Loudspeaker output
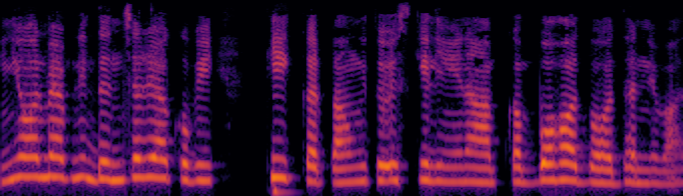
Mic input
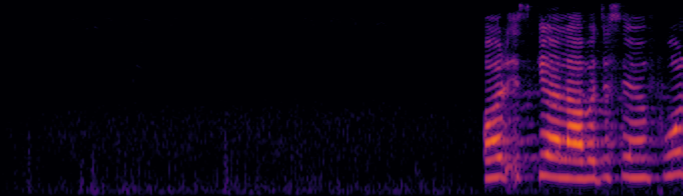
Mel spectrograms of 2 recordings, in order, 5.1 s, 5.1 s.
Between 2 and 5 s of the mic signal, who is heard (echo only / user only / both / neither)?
user only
